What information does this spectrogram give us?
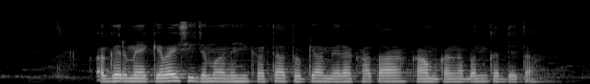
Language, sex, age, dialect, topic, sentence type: Hindi, male, 36-40, Marwari Dhudhari, banking, question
